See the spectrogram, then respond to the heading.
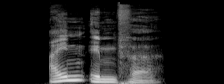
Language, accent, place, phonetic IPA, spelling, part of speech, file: German, Germany, Berlin, [ˈaɪ̯nˌʔɪmp͡fə], einimpfe, verb, De-einimpfe.ogg
- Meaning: inflection of einimpfen: 1. first-person singular dependent present 2. first/third-person singular dependent subjunctive I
